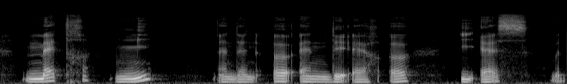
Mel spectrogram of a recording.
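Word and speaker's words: mis: And then mettre, to put, so ETTRE will give you this IS, mi, same thing here, final S is not pronounced, mi, okay.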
